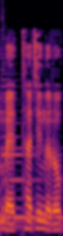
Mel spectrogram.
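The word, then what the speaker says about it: Medellín: 콜롬비아에 가면 꼭 가볼 곳은 메데인 콜롬비아로 메타진으로 발음합니다.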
